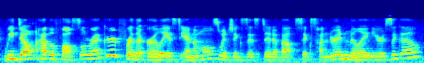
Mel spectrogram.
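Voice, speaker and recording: A woman's voice: on the low side, expressive, a little fast. A young woman from Rwanda talks through her research as a postdoc guest, patient and explanatory with many small ums. The audio is a little dull, with a faint hiss underneath. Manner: explanatory, with frequent ums and uhs. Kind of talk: conversational science interview.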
